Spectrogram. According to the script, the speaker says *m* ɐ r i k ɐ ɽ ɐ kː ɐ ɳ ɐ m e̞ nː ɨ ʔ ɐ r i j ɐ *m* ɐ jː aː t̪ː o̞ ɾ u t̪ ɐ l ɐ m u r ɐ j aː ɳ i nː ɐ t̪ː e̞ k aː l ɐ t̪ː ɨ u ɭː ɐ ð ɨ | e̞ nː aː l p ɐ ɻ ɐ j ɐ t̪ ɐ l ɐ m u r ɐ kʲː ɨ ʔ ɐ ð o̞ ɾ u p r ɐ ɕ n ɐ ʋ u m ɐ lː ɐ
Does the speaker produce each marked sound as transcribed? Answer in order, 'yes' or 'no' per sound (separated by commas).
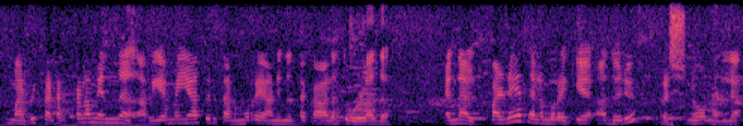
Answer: yes, yes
